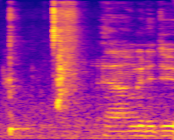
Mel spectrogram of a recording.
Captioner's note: cork pops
